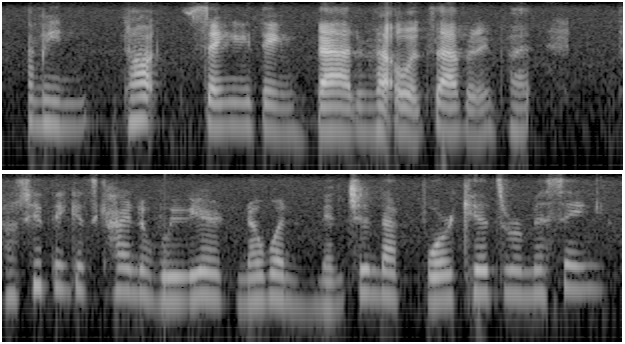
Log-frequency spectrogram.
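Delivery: very quiet voice. Leaning over to Rofaris so only she hears: speaking very quietly. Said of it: "very quietly to where she only hears him".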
